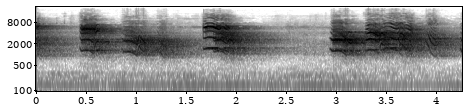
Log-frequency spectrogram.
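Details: Jungle babblers, chicks on the point of taking their first flight; grating, rasping squawks in dense overlapping bursts with short pauses between.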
